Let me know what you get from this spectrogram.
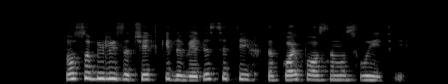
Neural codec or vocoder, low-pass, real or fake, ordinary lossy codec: codec, 24 kHz, 3.1 kbps, DualCodec; 7.2 kHz; fake; MP3, 64 kbps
